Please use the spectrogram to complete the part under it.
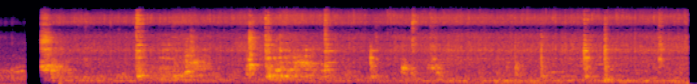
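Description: Constant sizzling of potatoes frying in a pan, with repeated scraping and stirring clinks breaking through the hiss at an uneven pace.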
